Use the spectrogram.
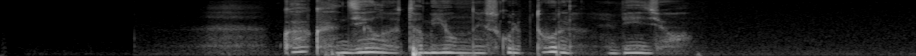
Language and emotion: Russian, sad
